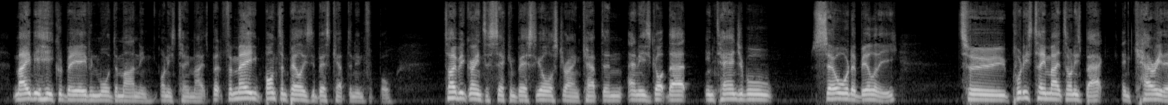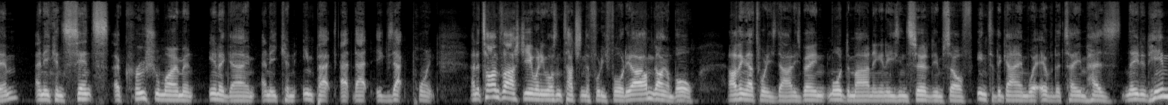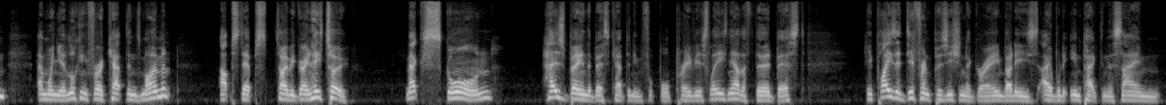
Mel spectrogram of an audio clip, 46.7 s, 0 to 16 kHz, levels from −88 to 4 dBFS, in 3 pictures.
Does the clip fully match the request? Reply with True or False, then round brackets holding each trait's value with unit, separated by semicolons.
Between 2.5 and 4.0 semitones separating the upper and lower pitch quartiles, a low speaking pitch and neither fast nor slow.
True (3.7 semitones; 125 Hz; 190 wpm)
